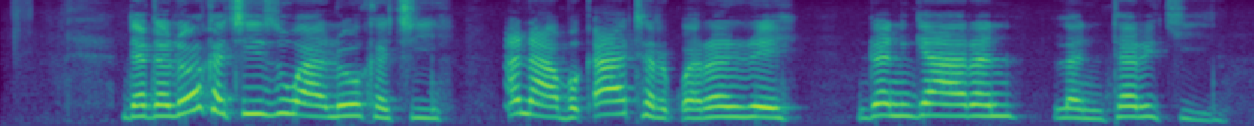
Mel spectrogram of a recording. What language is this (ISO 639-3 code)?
hau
